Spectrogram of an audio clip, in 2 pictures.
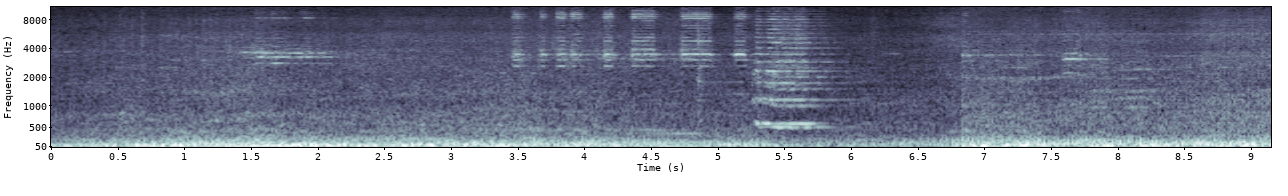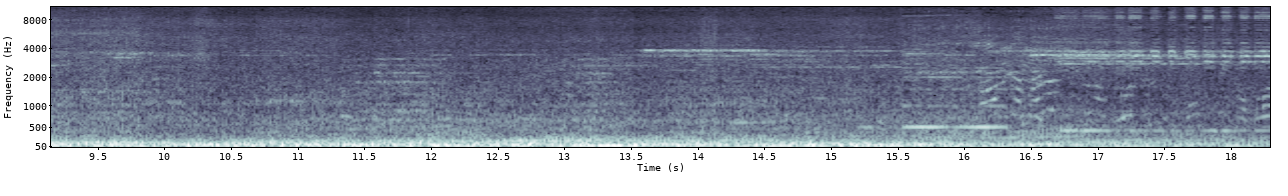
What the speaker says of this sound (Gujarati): Full traffic. આજે બસોનો ખૂબ જ ટ્રાફિક છે.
